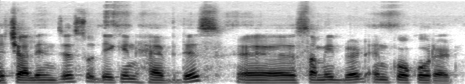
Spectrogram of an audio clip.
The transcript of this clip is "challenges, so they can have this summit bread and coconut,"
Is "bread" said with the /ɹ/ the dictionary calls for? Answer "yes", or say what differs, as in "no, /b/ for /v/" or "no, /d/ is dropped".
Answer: no, /ɹ/ is dropped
